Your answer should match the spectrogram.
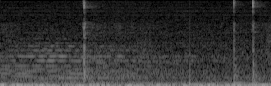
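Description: Three faint, sharp computer mouse clicks, one about a third of the way in and two in quick succession near the end, over quiet background music with held tones and soft bass.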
